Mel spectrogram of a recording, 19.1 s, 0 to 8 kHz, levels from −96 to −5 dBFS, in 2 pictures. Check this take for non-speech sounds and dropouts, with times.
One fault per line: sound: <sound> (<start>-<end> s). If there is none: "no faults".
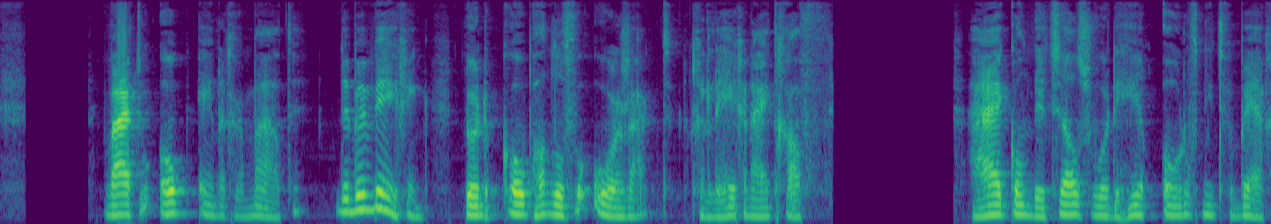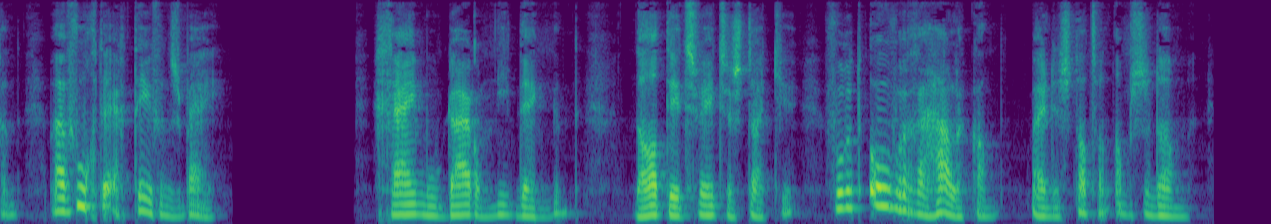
no faults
